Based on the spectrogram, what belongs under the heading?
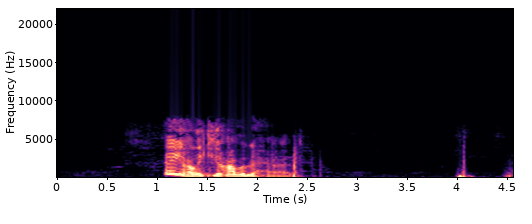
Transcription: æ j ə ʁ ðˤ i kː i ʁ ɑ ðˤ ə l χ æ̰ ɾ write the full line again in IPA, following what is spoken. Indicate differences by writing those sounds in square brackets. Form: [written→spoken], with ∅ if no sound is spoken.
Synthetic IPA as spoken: æ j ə ʁ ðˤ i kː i ʁ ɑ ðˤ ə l [χ→ħ] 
